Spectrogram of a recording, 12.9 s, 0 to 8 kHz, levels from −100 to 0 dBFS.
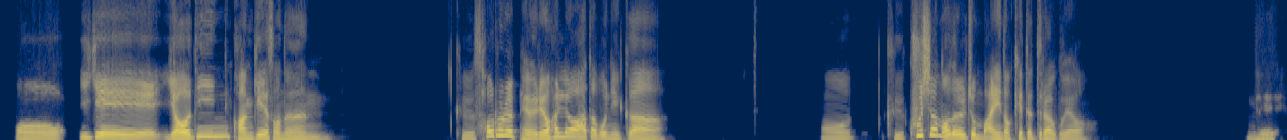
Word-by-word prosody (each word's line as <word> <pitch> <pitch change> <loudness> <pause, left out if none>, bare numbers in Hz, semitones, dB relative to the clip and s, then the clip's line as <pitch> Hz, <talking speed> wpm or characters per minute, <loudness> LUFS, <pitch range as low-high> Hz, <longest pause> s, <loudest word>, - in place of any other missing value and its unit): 어 170 0 -2 0.2
이게 185 -7 +1
연인 255 +11 +3
관계에서는 150 - -1 1.2
그 155 -1 -9
서로를 290 - +2
배려하려 185 - +2
하다 200 0 +1
보니까 135 -5 -2 1.5
어 175 0 -9 0.3
그 160 -2 -11
쿠션 315 0 +2
언어를 200 -5 +4
좀 180 -2 0
많이 125 +6 +2
넣게 125 -4 -3
되더라고요. 120 -4 -5 1.5
네. 120 -6 -9
170 Hz, 190 characters per minute, -21 LUFS, 140-200 Hz, 1.5 s, 언어를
